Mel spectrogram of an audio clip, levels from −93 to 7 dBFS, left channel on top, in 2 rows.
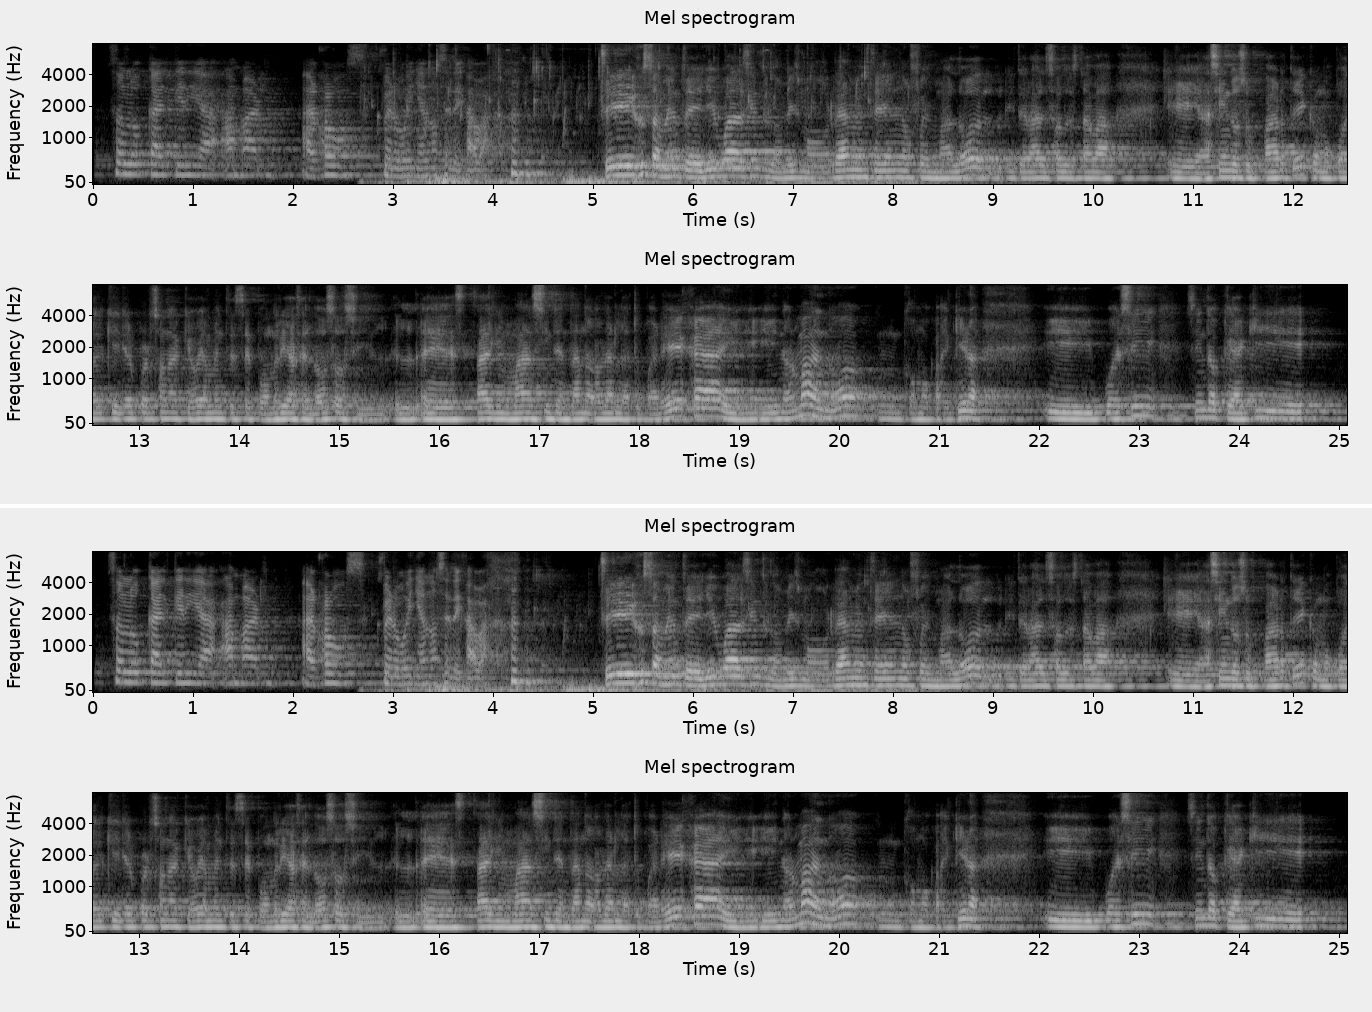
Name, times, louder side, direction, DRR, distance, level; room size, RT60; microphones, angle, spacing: voice 1, 0.2-4.4, right 3 dB, 45° right, 9 dB, 1.1 m, -35 dB
sound 1, 2.7-8.3, left 1 dB, 60° left, 1.0 m, -37 dB
voice 2, 5.1-24.6, equal, ahead, 7 dB, 0.9 m, -27 dB
27.0 x 21.0 x 5.4 m, 2.3 s
head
